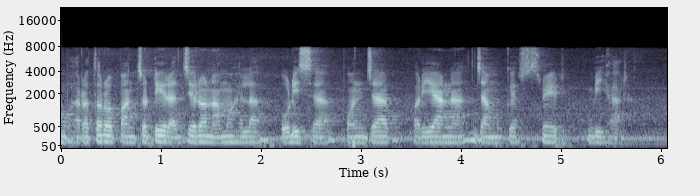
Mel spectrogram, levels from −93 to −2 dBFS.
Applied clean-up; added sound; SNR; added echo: none; none; none; none.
